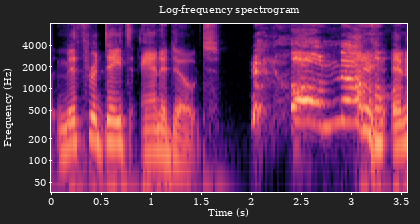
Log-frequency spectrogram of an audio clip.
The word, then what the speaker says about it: Mithridates: idiot there's literally an article in Wikipedia called Mithra dates antidote oh no and it's talking about it is pronounced mithridates by the way that is accurate and it's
